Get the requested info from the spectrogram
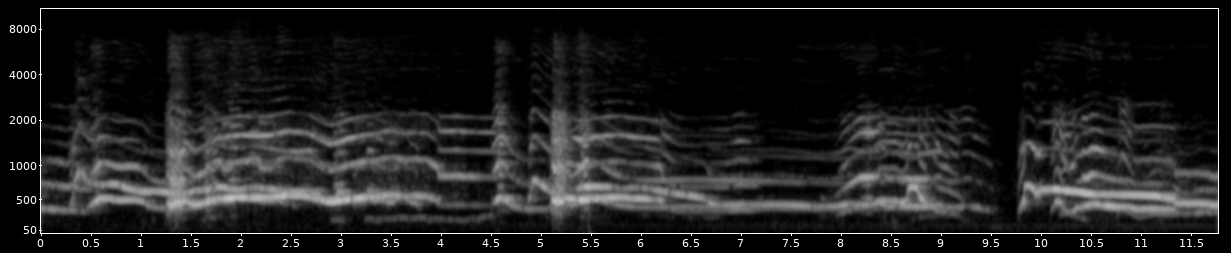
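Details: Howling by three Alaskan Malamutes, Sojou, Fish and Dotty, set off by one of their videos replaying on a computer; stacked wavering howls with yip-like starts come in waves, a quieter stretch and a short silence before renewed howls.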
